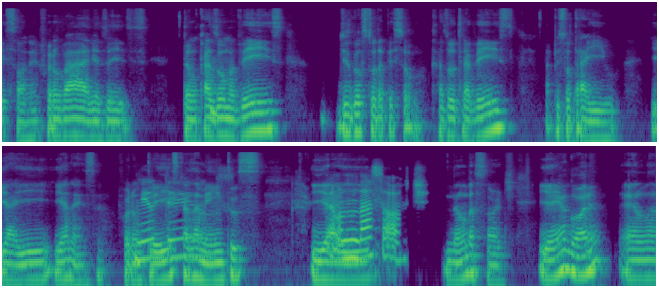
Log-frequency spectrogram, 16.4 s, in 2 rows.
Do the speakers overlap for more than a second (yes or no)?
yes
